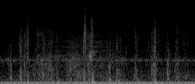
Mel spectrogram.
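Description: Horse hooves clip-clop in a steady, rhythmic trot from the video game Shadow of the Colossus, moderately loud and close over a low background hum, with no talking.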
